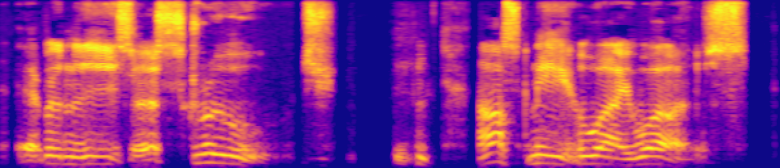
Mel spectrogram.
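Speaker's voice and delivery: very slow, echoing, hollow-sounding voice. Showing off a favorite voice they can do, in an echoey voice. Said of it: "it's kind of an echoey voice".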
